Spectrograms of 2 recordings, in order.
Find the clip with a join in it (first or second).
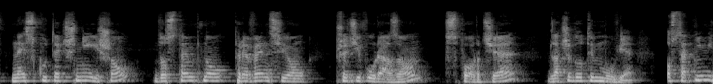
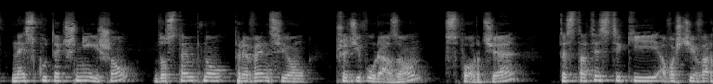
first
